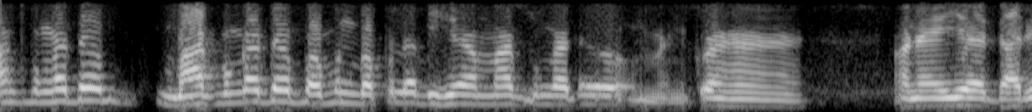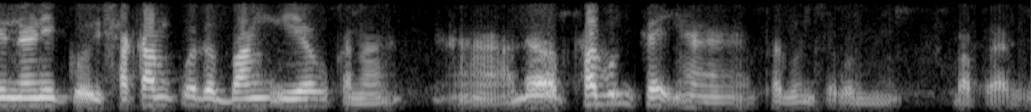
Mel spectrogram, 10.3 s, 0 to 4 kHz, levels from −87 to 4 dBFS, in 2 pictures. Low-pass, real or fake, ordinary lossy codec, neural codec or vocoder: 3.6 kHz; real; none; none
